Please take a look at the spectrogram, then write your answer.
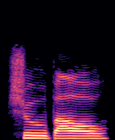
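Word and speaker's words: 书包: Shu bao uses high-level tones on both U and A and is pronounced as shu bao.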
